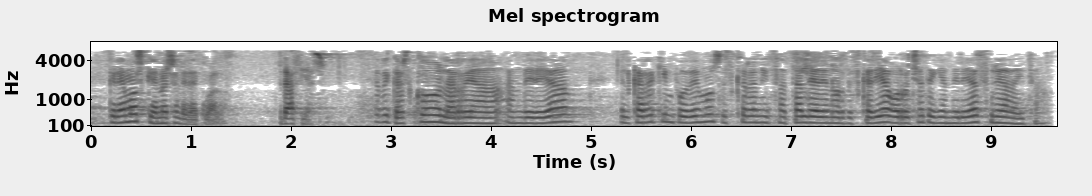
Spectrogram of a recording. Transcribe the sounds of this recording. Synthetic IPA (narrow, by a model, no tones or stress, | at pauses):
kɾe̞emo̞ske̞noeseleðekwa̰ð̞o̰ | ɣɾaθjas | skerikasko̞lare̞aːnd̪eɾe̞a | e̞lkare̞kimpo̞ð̞e̞mo̞se̞ske̞ranit͡sat̪ald̪e̞aɾeno̞ɾðe̞skaɾiaɣ̞o̞ro̞t͡ʃat̪e̞ɣiand̪eɾe̞asuɾe̞aðajt͡sa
